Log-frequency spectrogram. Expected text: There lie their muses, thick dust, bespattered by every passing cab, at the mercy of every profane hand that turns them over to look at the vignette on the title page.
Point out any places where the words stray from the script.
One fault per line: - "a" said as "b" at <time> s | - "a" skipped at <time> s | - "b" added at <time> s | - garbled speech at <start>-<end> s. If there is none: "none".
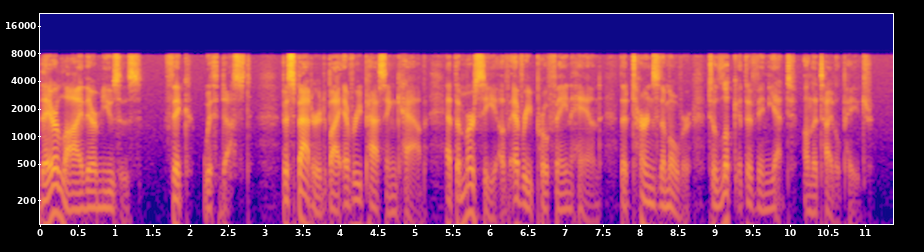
- "with" added at 2.2 s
